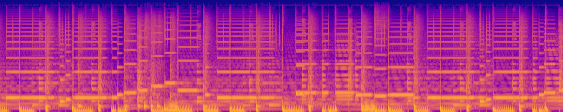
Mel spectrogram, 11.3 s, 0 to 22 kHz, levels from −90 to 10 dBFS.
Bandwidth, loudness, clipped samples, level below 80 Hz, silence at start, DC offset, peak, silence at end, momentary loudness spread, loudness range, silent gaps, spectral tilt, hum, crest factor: 17.5 kHz; -13 LUFS; under 0.1%; -18 dBFS; 0 s; under 0.1%; 0 dBFS; 0 s; 3 LU; 1 LU; none; -5 dB/octave; none; 12 dB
